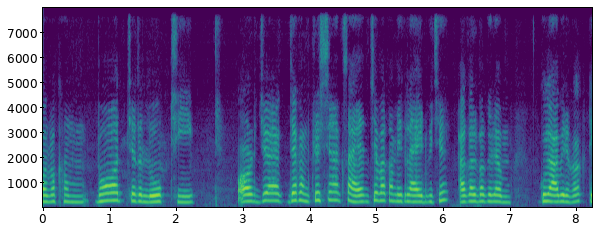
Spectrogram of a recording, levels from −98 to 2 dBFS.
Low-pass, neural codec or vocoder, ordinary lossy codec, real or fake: none; codec, 16 kHz, 8 kbps, FreqCodec, smaller model; none; fake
